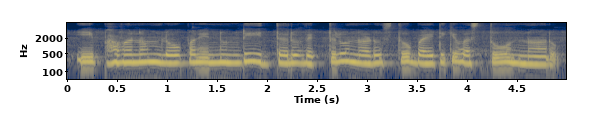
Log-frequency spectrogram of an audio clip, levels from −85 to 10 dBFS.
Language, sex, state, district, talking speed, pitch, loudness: Telugu, female, Telangana, Hyderabad, 120 wpm, 220 Hz, -13 LUFS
